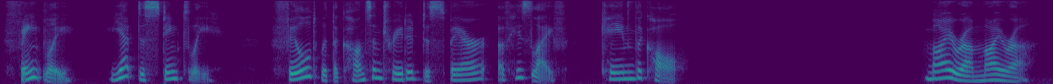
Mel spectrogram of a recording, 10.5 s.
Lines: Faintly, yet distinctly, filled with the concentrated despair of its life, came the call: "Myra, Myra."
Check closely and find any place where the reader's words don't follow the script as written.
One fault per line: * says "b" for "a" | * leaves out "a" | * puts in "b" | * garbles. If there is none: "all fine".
* says "his" for "its"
